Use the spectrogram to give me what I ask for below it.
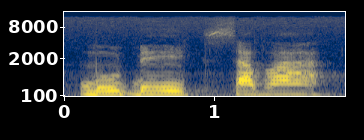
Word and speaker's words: Bodhisattva: Bồ Tát thì chữ Bồ Tát nguyên âm của tiếng Phạn là Bodhisattva, mình đọc theo tiếng Trung Hoa phát âm thì nó là Bồ Tát hay là Bồ Đề Tát Đỏa.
